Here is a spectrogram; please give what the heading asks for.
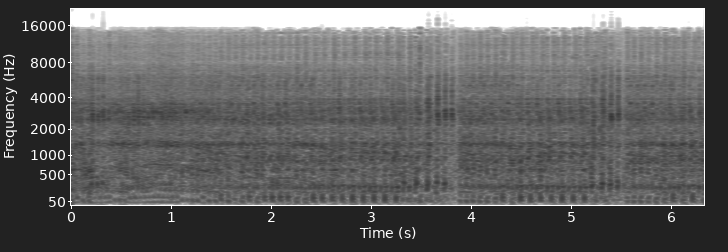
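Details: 1980 Briggs & Stratton 8 HP single in a Snapper runs fast with a hard, rapid metallic knock in time with firing, loudest when revved or accelerating and sometimes at idle; suspected rod knock, actually piston slap.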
